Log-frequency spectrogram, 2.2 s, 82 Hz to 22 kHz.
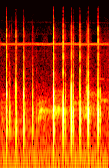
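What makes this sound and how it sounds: A durian in a basket is knocked in a quick series of short, dry taps, each with a hollow mid-pitched body around 520 Hz and almost no ring, over a faint steady high tone. The loose, hollow rattle of the knocks marks the fruit as mature and ready to cut.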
